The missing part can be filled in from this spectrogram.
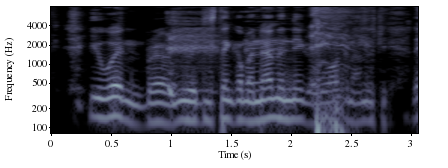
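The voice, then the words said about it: African-accented English. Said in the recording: “He from Africa ... other than his accent, is not from the U.S.”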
